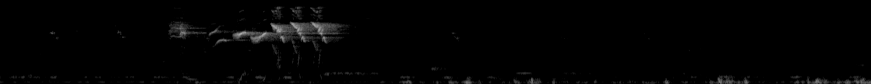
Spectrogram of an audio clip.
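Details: Double-collared seedeater delivering a quick phrase of sharp, high-pitched chips and trills for about one and a half seconds, followed by quiet low knocks and handling sounds.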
